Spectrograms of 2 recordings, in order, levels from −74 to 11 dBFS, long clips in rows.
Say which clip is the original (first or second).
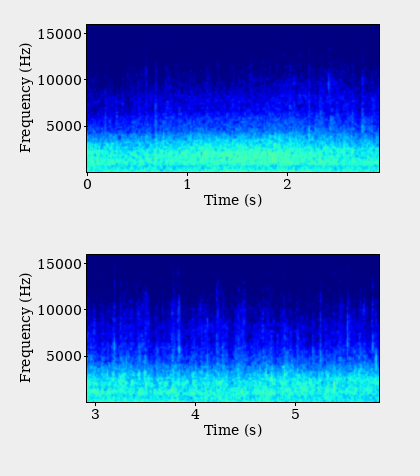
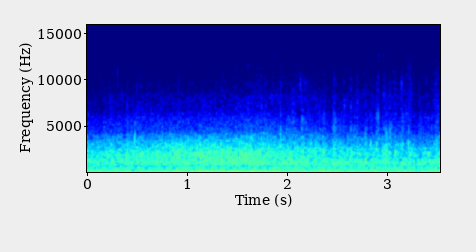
second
